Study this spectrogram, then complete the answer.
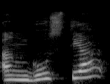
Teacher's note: Tenemos la consonante nasal, ¿ok? Y luego aquí tenemos la consonante oclusiva, G, no la aproximante, porque después de nasal nunca tenemos los alófonos aproximantes, nunca.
